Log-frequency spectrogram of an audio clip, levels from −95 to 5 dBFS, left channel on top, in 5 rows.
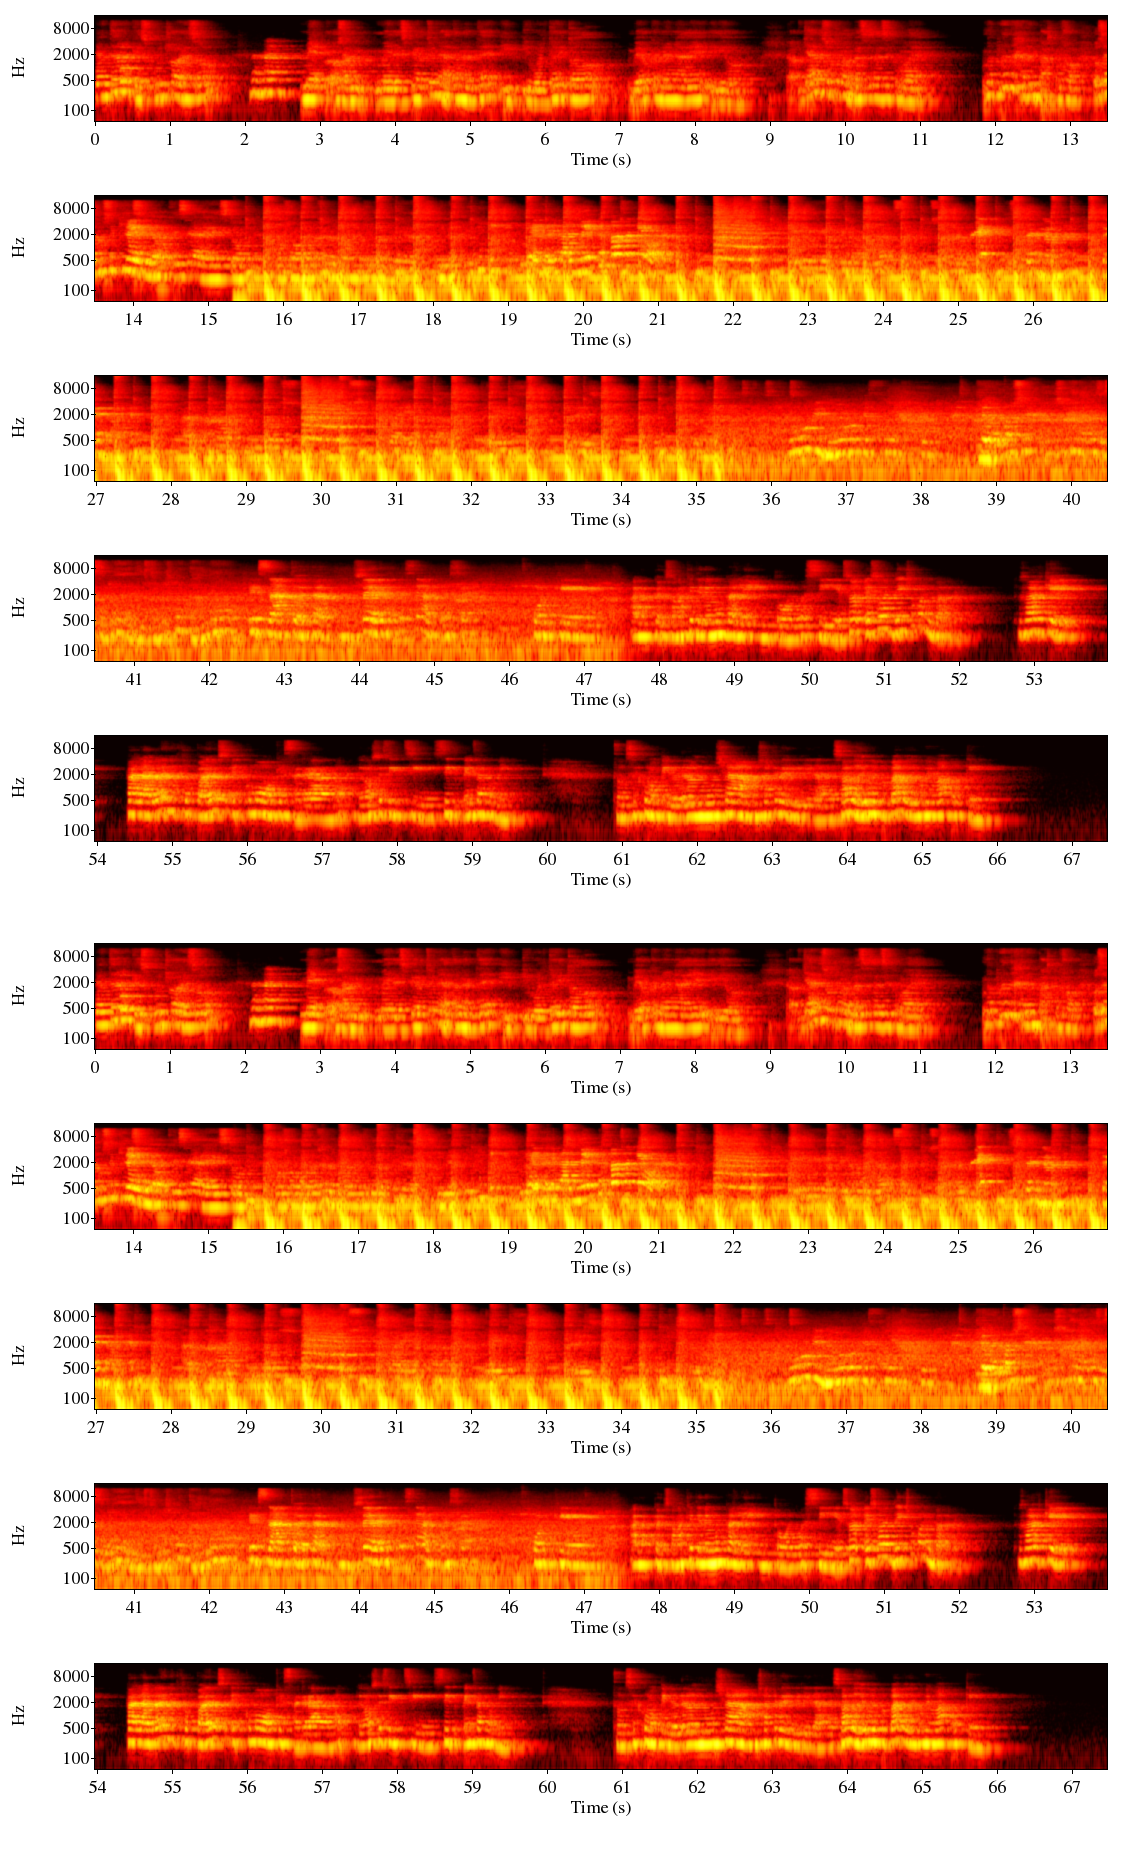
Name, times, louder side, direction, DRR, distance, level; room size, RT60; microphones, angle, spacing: voice 1, 0.0-1.6 2.7-6.7 7.1-8.6 8.9-11.0 11.8-19.6 22.7-26.3 28.1-29.6 30.2-30.5 30.9-31.9 32.1-32.7 33.3-33.7 34.4-36.3 38.7-42.4, equal, 90° right, -8 dB, 1.4 m, -31 dB
voice 2, 2.1-2.5 13.9-14.4 19.2-21.2 25.2-25.4 25.9-26.5 26.9-27.6 36.2-39.2 42.5-45.6 46.3-47.3 47.6-52.0 52.8-53.5 54.4-59.6 60.0-60.3 60.9-65.9, right 2 dB, 25° right, -2 dB, 0.4 m, -26 dB
sound 1, 15.3-35.3, equal, 70° left, 1.0 m, -24 dB
sound 2, 35.0-47.4, right 1 dB, 60° right, 0.7 m, -34 dB
3.6 x 2.0 x 3.0 m, 1.1 s
head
